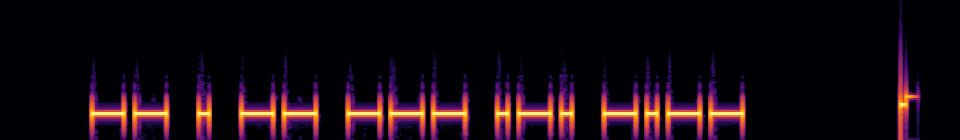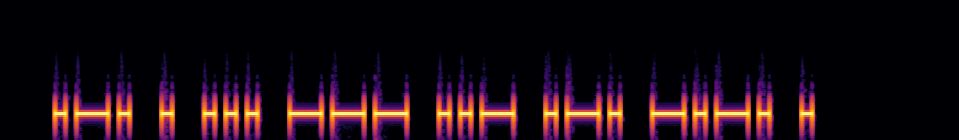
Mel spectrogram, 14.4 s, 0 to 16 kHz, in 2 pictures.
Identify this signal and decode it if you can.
Morse code, heard as a keyed tone, about 15 wpm, 700 Hz. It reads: MEMORY RESOURCE
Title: Sentences from Top 1300 Words - New Word Drill Alt - 15wpm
